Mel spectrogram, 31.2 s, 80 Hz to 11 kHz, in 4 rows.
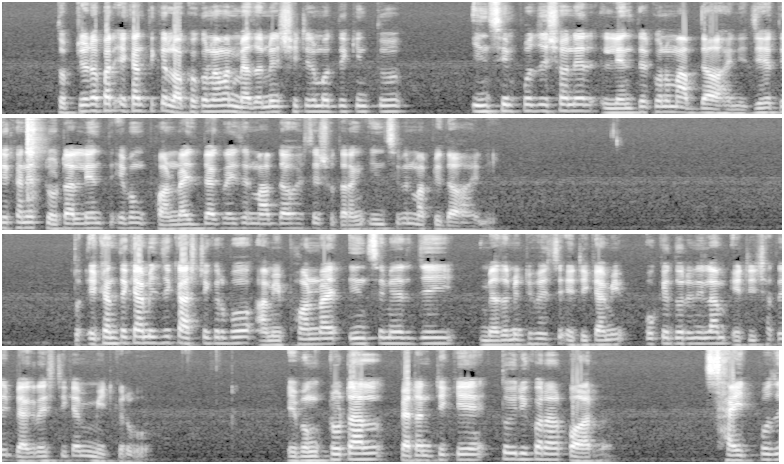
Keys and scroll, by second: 19.9 Home.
